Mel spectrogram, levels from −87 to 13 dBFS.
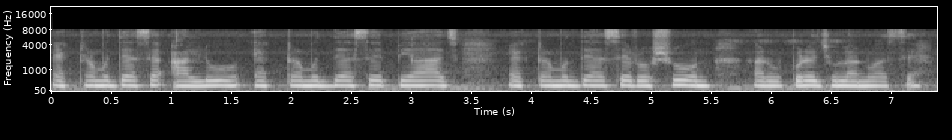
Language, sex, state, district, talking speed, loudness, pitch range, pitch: Bengali, female, Assam, Hailakandi, 130 wpm, -11 LUFS, 195-200 Hz, 195 Hz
